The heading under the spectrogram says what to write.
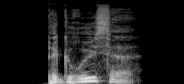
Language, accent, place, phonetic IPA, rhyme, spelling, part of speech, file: German, Germany, Berlin, [bəˈɡʁyːsə], -yːsə, begrüße, verb, De-begrüße.ogg
- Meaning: inflection of begrüßen: 1. first-person singular present 2. first/third-person singular subjunctive I 3. singular imperative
